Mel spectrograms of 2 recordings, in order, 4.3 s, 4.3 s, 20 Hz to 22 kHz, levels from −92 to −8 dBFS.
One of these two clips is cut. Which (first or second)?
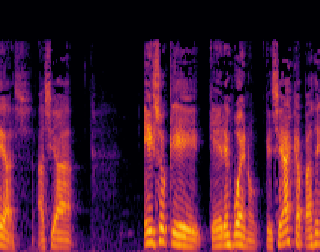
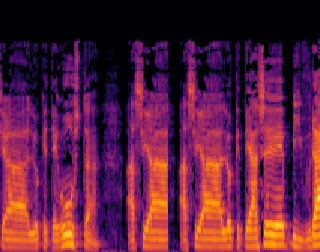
second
